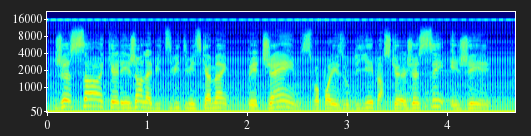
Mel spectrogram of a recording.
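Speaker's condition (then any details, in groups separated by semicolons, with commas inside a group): No condition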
